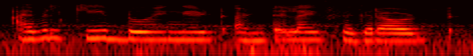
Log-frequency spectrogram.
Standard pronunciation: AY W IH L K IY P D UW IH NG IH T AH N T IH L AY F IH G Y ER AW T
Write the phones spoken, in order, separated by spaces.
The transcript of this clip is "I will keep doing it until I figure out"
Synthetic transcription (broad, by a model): AY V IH L K IY P D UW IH NG IH T AH N T IH L AY F IH G Y ER AW T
